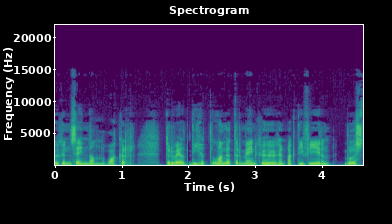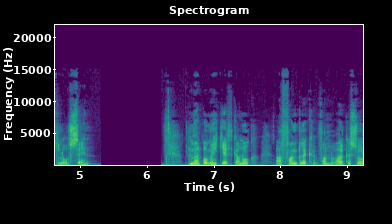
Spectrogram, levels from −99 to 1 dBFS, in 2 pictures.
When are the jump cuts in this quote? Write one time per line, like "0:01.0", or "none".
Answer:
0:02.0
0:04.2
